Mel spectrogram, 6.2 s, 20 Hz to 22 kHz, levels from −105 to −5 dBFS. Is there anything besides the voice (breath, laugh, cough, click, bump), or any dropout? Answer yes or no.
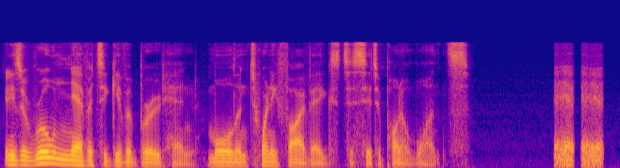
yes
